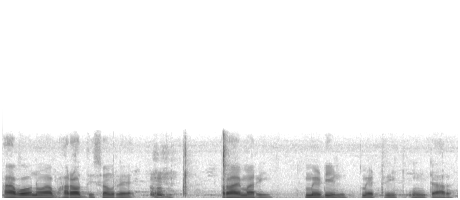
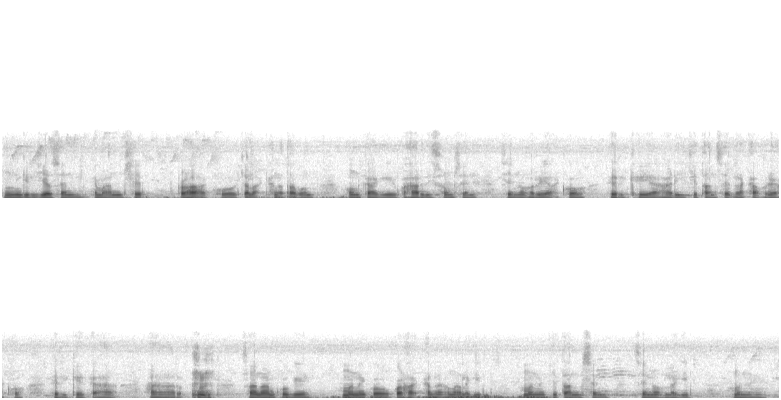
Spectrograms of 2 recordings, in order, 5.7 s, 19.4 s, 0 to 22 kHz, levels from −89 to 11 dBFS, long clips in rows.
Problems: constant background noise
